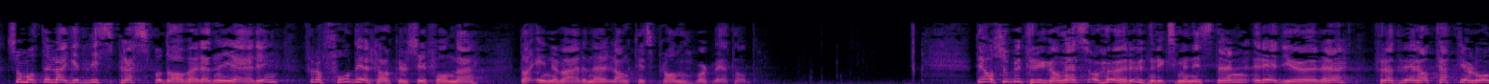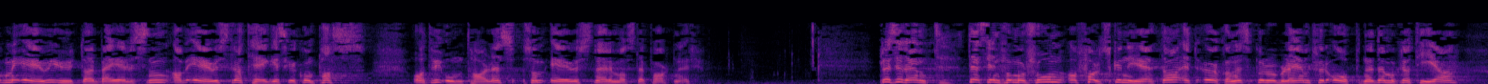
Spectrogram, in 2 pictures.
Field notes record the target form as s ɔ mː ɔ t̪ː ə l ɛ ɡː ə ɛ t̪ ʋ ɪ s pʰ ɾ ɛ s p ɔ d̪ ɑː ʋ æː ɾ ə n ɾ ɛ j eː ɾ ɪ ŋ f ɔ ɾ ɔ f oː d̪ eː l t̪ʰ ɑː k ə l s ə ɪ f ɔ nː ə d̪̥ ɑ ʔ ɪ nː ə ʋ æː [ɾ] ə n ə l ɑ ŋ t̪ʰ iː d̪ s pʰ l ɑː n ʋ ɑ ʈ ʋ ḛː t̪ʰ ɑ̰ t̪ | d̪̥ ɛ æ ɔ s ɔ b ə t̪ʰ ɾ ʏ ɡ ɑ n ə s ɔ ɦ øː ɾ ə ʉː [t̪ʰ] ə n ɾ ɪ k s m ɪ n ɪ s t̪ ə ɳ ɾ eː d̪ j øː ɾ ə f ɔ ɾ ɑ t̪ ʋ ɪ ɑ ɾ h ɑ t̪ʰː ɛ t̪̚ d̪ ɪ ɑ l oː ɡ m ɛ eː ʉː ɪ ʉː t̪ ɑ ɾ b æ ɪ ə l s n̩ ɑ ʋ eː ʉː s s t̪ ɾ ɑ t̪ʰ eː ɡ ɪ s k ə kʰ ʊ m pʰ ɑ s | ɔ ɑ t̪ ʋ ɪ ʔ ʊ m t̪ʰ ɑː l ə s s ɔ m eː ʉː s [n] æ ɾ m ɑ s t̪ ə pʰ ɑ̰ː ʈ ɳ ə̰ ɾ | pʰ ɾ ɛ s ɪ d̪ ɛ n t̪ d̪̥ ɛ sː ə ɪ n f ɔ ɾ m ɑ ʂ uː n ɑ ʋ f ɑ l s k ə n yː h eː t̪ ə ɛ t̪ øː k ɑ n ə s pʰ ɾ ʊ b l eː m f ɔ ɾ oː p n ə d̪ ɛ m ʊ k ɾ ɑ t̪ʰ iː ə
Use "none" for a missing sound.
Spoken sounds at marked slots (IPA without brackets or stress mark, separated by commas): ɾ, t̪, n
